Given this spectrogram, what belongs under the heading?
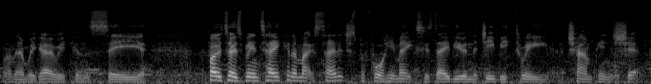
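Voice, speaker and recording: A man's voice: mid-range voice, fairly quick, fairly bright tone. A man presenting a motor race broadcast, chatting upbeat with drivers and his co-commentator. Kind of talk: trackside broadcast interviews.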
